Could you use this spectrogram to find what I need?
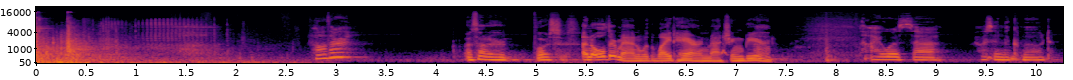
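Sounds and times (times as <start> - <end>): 
bedroom door opening: 0.0 - 2.6
speech: 2.8 - 3.3, 4.3 - 10.2.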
